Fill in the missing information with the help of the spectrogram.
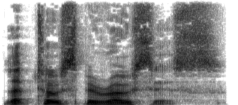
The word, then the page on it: leptospirosis: British English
